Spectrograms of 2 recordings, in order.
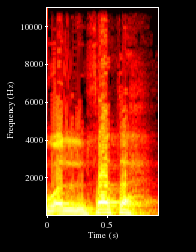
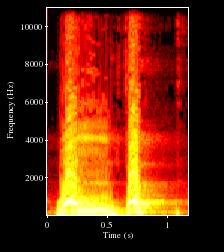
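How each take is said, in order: First: An extra vowel is inserted between t and h. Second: Both final t and h are clearly sounded. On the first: The speaker calls it wrong. "bukan wal fatah" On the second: The speaker calls it right.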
